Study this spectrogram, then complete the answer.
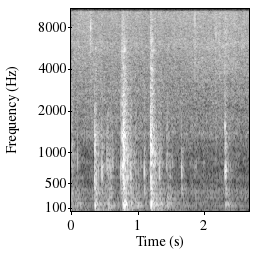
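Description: Ground meat sizzles and browns in a pan while a utensil breaks it up, with soft steady frying and several distinct scraping stirs close by.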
